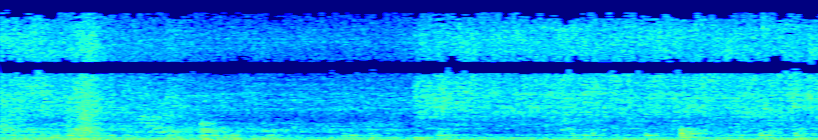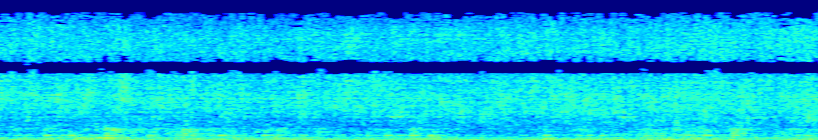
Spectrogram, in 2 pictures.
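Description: A kitchen tap runs warm water for bagel dough, a steady close hiss of flowing water lasting several seconds, alone with no talk.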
